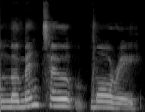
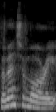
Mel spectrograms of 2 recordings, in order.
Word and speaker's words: memento mori: oh yes that's it it was called a momento mori i think uh yes memento mori and the point of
